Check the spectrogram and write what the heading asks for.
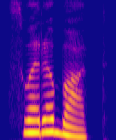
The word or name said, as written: ಸ್ವರಬತ್ತು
